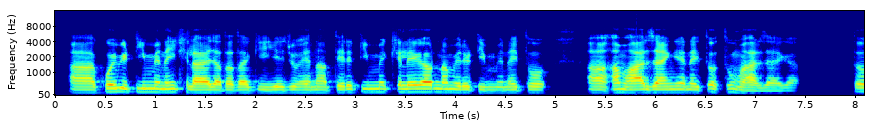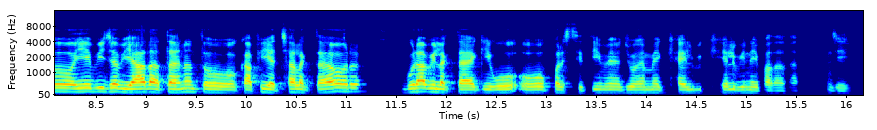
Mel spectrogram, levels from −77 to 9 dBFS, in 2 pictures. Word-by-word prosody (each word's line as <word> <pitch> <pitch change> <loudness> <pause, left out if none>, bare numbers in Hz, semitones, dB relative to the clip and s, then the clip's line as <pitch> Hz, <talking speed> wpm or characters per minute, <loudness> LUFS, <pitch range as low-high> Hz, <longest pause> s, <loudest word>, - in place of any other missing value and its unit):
अ, 125 -1 +1
कोई 155 0 +4
भी 155 - +1
टीम 150 0 -5
में 145 - 0
नहीं 140 +1 -1
खिलाया 120 -3 +3
जाता 120 0 +1
था 120 0 +1
कि, 120 +2 -12
ये 125 - -2
जो 125 +1 -6
है 125 0 -3
ना 125 0 -4
तेरे 135 +1 -2
टीम 140 0 -6
में 145 - -4
खेलेगा 145 0 +3
और 145 0 +7
ना 140 -1 -1
मेरे 130 -1 -2
टीम 120 -2 -9
में, 120 0 -9
नहीं 125 +1 -4
तो 125 -1 -4 0.5
अ, 130 -1 +1
हम 135 0 +1
हार 130 +1 +5
जाएँगे, 130 0 +1
नहीं 125 -1 -3
तो 150 - -2
तुम 145 -5 -6
हार 110 -1 0
जाएगा। 110 0 -7 0.6
तो 165 -1 +4
ये 160 +1 +2
भी 165 +1 -1
जब 160 - +4
याद 145 0 +7
आता 140 0 +4
है 135 - +5
ना 155 - -1
तो 130 -2 0
काफ़ी 130 +3 +1
अच्छा 145 - +1
लगता 135 0 -1
है 150 - +7
और 165 -1 +2 0.5
बुरा 160 +2 +6
भी 155 - -1
लगता 130 -2 +2
है 130 - +4
कि 130 +1 -8
वो 130 +1 -1
वो 125 0 -1
परिस्थिति 125 +1 -7
में 125 0 -5
जो 125 0 -4
है - - -3
मैं 125 0 -7
खेल 120 0 -4
भी 125 - -17
खेल 130 0 -7
भी 120 -1 -8
नहीं 120 -1 -7
पाता 110 -1 -7
था। 105 - -22 0.4
जी। 105 -2 -17
130 Hz, 250 wpm, -22 LUFS, 125-145 Hz, 0.6 s, और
